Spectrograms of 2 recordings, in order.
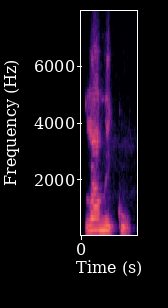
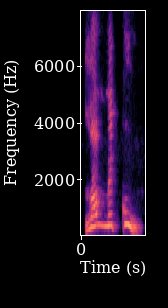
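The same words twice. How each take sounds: First: The m sound is short and single. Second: The m sound is held long and doubled. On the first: "Seharusnya kan kalau membaca ini lameku" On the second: "Jadi dua double M-nya"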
